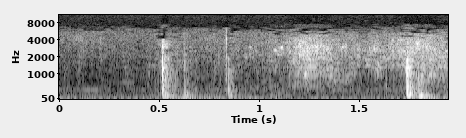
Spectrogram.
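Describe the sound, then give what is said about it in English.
A small rowboat moves through water, with a few knocking oar strokes and soft splashing over a low, steady wash. No one speaks. “You there. You in the boat.”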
